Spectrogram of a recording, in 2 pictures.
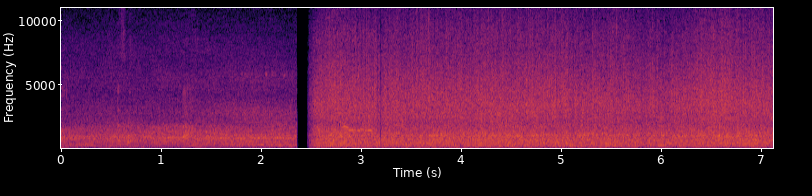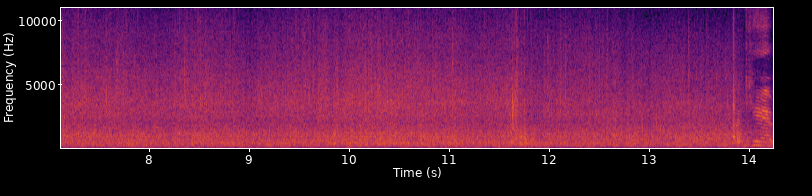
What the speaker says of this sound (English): You see this torrential downpour that I'm in?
